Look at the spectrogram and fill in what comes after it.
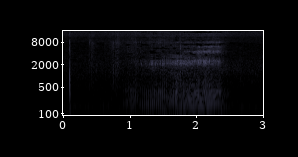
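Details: Sleeping French Bulldog giving one drawn-out snore that swells over about a second and a half, a gurgling, raspy rumble, preceded by a brief sharp click.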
